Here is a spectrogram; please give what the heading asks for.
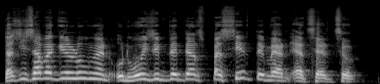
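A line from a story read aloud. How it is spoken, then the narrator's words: Cried out. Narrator (German): schrie Schweig auf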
